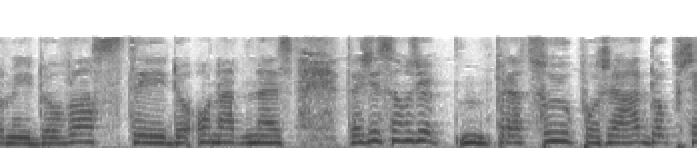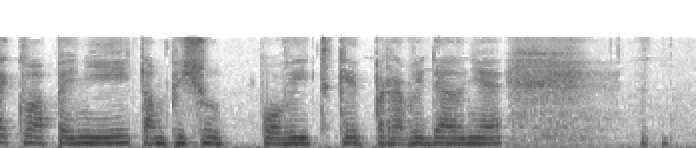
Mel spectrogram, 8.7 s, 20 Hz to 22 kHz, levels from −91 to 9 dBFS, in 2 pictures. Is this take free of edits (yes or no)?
yes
